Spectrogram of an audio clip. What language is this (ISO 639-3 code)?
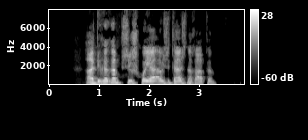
kbd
